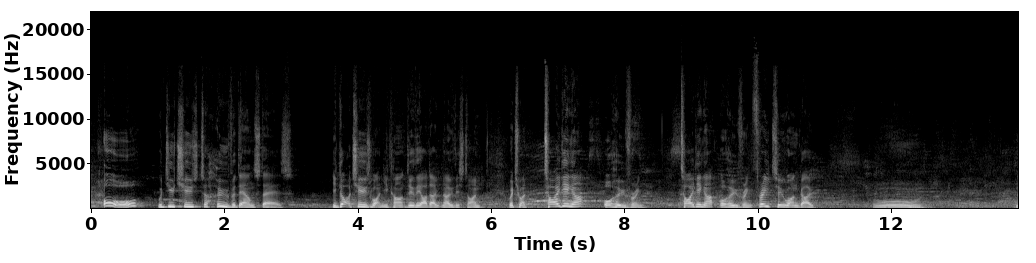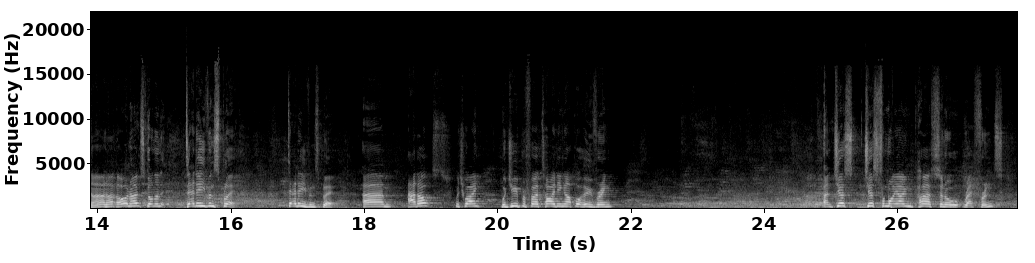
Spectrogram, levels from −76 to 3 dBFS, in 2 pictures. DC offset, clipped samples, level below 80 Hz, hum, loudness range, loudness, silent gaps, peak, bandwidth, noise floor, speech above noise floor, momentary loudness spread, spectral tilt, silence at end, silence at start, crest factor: under 0.1%; under 0.1%; -56 dBFS; none; 5 LU; -18 LUFS; none; -2 dBFS; 16 kHz; -40 dBFS; 23 dB; 17 LU; -6.5 dB/octave; 0 s; 0 s; 18 dB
